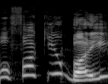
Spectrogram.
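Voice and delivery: high, mocking tone. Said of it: "And it's like".

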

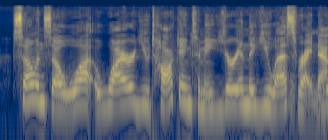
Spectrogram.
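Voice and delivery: ordinary talk

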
